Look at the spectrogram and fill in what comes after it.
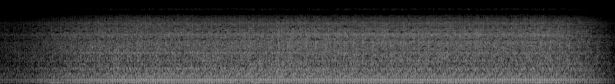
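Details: Toyota engine idling after a cylinder one misfire repair (P0301 code, check engine light); the coil was replaced and the spark plugs inspected. It now gives a steady, even idle hum with no stumbles or skips, running normally.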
